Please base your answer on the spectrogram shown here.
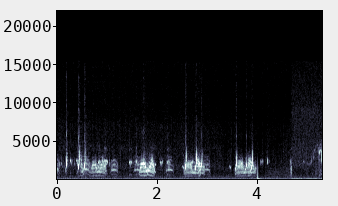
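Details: Night recording of common quail (batair) used for hunting: several longer nasal calls studded with sharp clicking notes, a brief thud near the end, then a shift to quieter hiss.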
